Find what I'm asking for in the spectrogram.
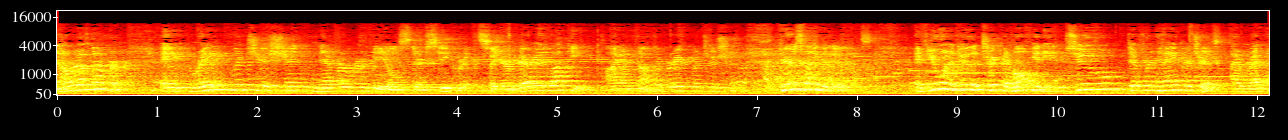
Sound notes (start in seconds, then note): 6.7 audience laughs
